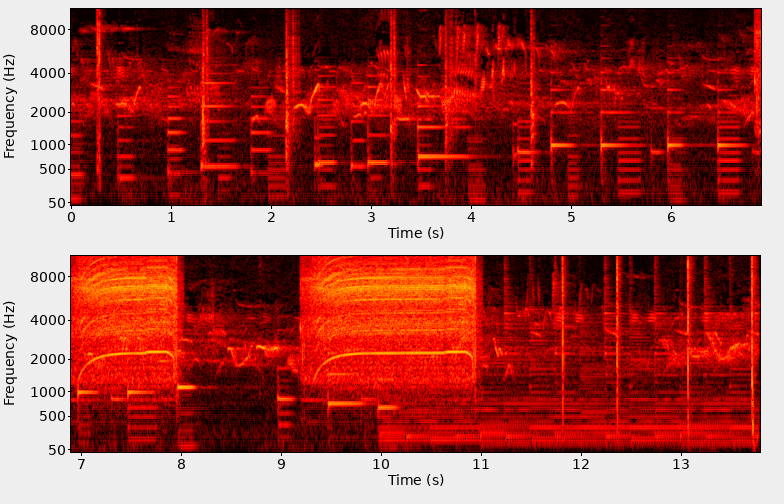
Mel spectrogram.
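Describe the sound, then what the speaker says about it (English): A power drill bores holes into a garden wall in two sustained bursts of loud whirring, set among cartoon music notes and chirpy birdsong, with no talking. "After drilling the holes and hammering the nails, Mr. Fox hung the ivy plant all across the wall"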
